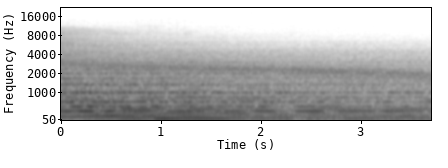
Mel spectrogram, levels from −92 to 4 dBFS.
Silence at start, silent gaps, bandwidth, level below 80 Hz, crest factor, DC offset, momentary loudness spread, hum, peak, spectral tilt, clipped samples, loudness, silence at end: 0 s; none; 10 kHz; -36 dBFS; 14 dB; under 0.1%; 7 LU; none; -12 dBFS; -7 dB/octave; under 0.1%; -26 LUFS; 0 s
